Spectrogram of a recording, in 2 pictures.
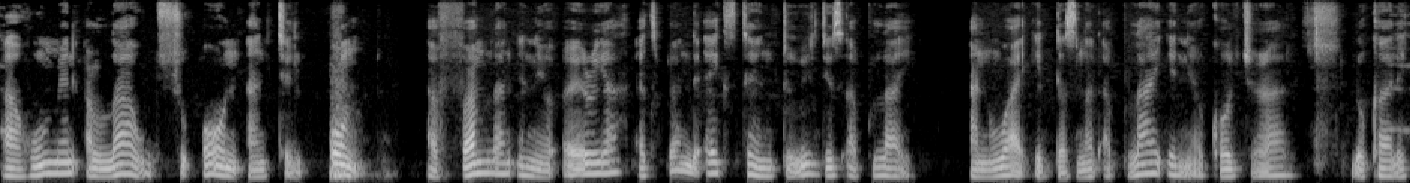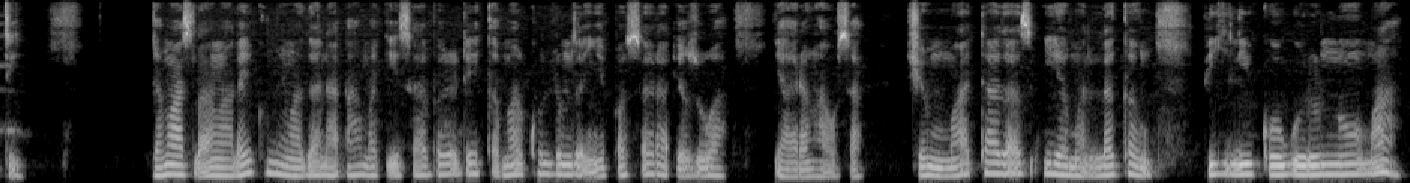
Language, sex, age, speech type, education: Hausa, male, 15-29, spontaneous, primary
